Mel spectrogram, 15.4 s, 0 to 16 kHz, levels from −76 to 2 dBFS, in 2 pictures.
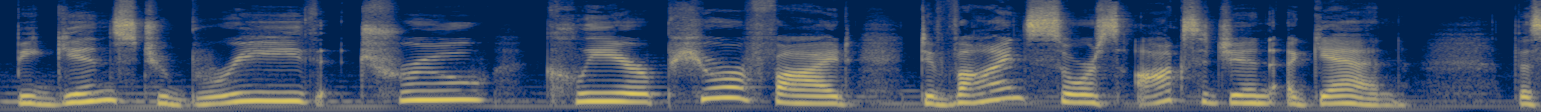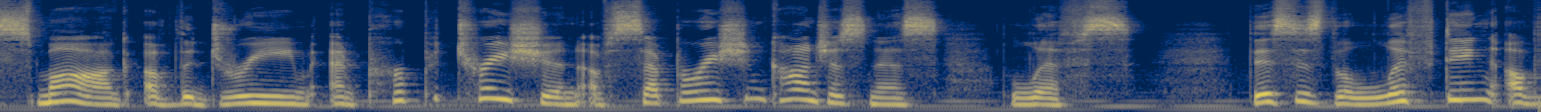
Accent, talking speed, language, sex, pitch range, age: American, 100 wpm, English, female, 185-255 Hz, 40-59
